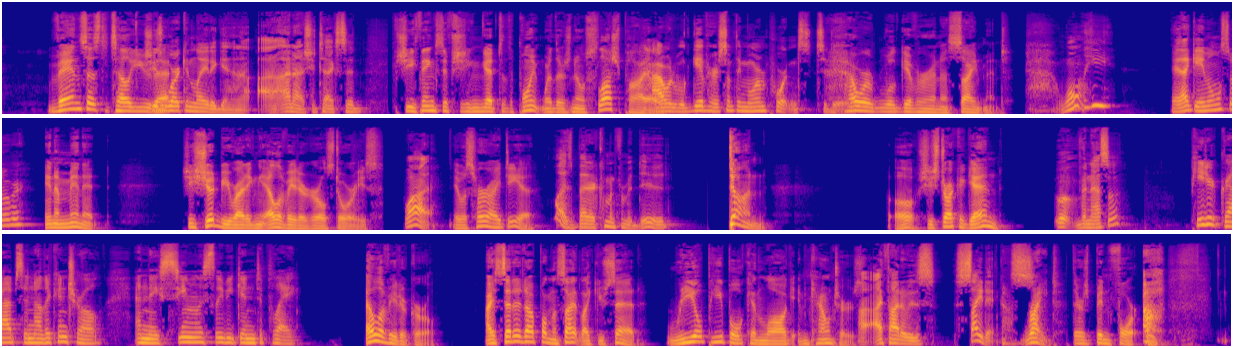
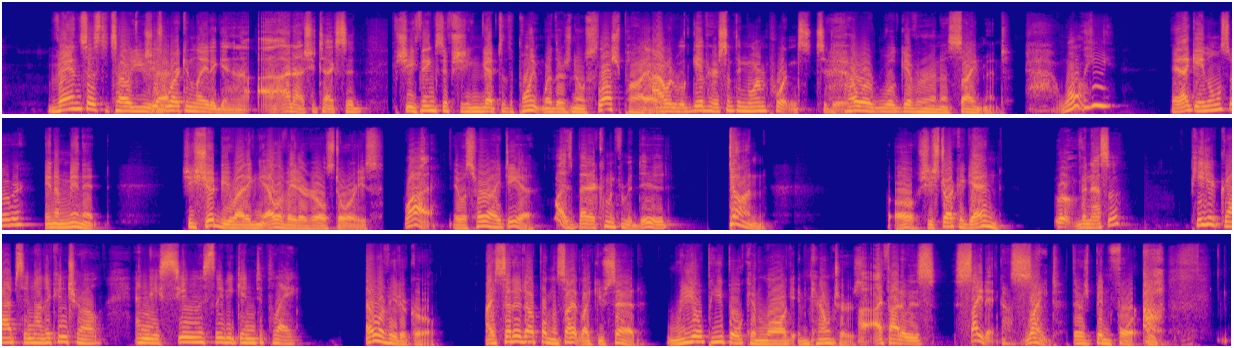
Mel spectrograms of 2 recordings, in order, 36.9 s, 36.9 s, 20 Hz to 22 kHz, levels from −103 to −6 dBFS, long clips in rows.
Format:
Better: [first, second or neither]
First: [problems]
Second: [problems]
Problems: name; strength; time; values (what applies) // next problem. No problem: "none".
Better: first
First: none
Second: distortion; heavy; 7 dB below the speech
